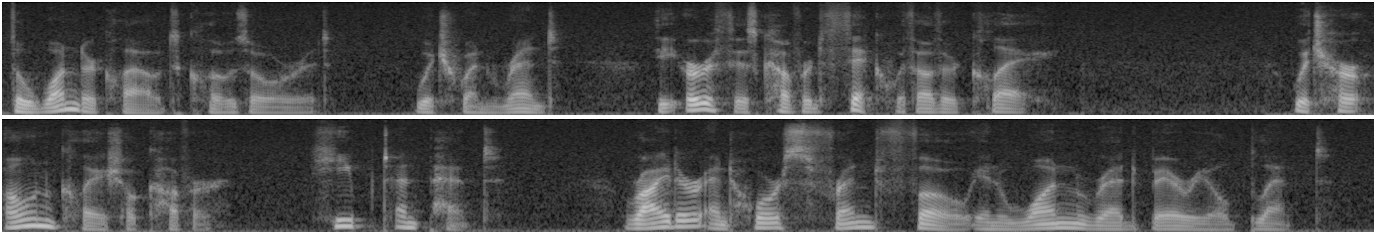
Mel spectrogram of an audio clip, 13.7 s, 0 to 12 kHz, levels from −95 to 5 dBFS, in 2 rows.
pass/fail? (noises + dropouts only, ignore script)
pass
